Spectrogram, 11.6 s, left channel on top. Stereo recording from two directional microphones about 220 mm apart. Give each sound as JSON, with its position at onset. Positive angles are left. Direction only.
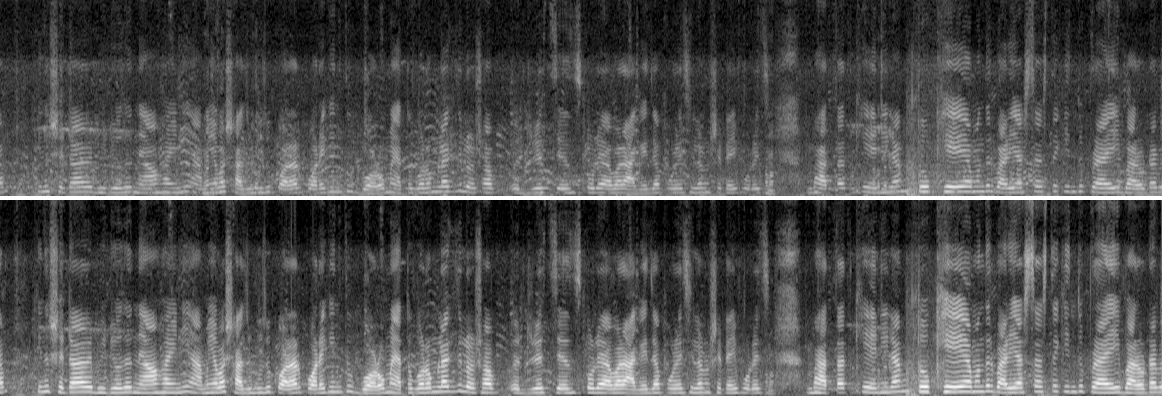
{"t": 0.0, "sound": "a woman's voice", "side_deg": -30}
